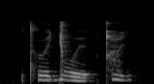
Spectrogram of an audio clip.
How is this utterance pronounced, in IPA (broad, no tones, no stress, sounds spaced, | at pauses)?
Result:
tʰ ɵ e̯ ɟ o e̯ | qʰ i̤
